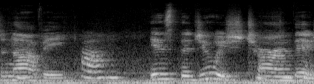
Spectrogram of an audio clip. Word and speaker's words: anavi: Anavi, A-N-A-V, pronounced Anavi, is the Jewish term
